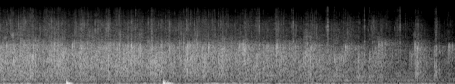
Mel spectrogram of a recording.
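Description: Audience applauding, dense clapping from many people that thins and dies away near the end.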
